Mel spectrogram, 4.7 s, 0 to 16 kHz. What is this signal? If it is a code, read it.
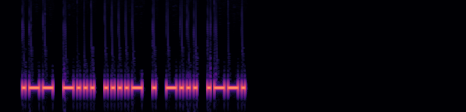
Morse code, heard as a keyed tone, about 34 wpm, 700 Hz. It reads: WB4EBP
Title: USA Call Signs - 6 Characters - 35wpm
